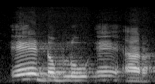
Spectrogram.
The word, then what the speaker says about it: hour: Here the word hour begins with English consonant H. For the pronunciation will be like this. AWAR, hour. Here A is the vowel.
